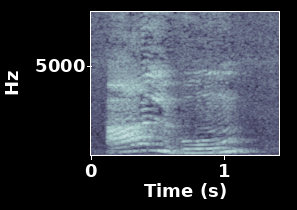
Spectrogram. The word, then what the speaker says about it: álbum: Veamos, si separamos en sílaba tenemos así, al, boom. Esta es la última sílaba, se carga la voz en la penúltima sílaba, termina en M, por lo tanto lleva tilde.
